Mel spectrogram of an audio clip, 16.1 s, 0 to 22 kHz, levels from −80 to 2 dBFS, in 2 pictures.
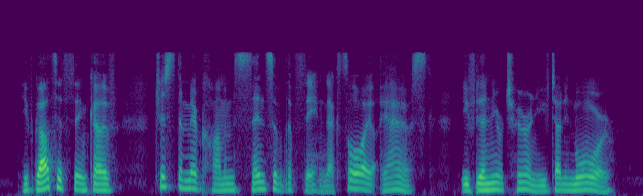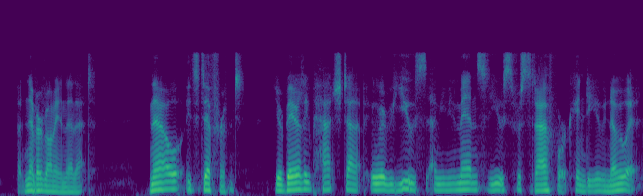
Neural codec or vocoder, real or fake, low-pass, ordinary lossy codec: codec, 16 kHz in and 24 kHz out, 0.4 kbps, LongCat-Audio-Codec, four codebook decoder; fake; 7.2 kHz; MP3, 64 kbps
